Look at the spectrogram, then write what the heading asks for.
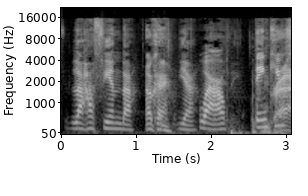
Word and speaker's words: La Hacienda: Laenda, because in Spanish, you know, you skip through that H, right? Yeah. But it's when you spell it out, you're spelling out the word hienda for your Instagram. In Spanish, Lai, people will know it's with an H, but it is Laenda.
